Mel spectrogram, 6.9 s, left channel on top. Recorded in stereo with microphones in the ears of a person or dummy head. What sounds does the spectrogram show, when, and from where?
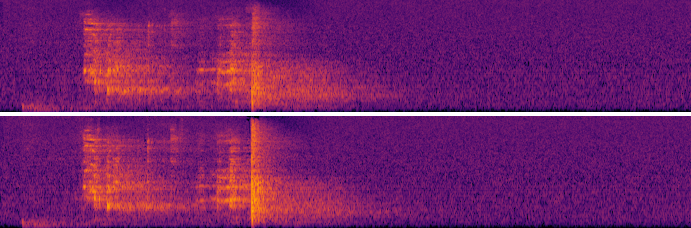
0.2 s a squeak: 85° right, 4.5 m
2.5 s an explosion: 75° right (ahead or behind), 1.1 m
